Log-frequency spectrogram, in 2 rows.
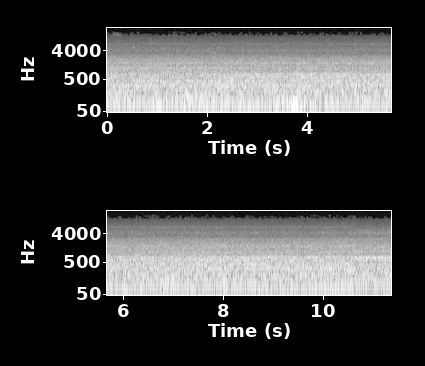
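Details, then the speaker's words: Used PS4 Pro, no disc inserted: steady even rushing roar from the cooling fan working flat out, some hard drive noise. Caused by dust buildup and dried thermal paste; cleaning and new paste follow. "Loud. There's no disc in there. It's just the fan, I guess. A little bit of the hard drive. Way too loud."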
